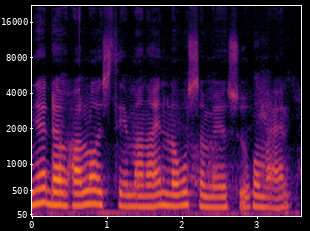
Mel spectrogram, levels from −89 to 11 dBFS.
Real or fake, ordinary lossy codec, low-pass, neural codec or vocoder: fake; none; none; vocoder, 44.1 kHz, 128 mel bands every 512 samples, BigVGAN v2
